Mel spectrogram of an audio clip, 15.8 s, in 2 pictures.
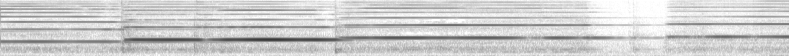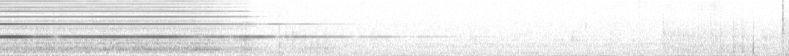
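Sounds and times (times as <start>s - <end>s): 
nyckelharpa sound sample: 0.0s - 11.5s.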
